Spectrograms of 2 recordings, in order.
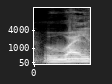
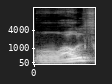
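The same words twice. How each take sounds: First: वायल with an "ai" glide; the other accepted way, वायल as "waa-yal"; वायल with a y glide before l; vowel as "vail". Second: वाउल्स with an "au" glide; one accepted way, वाउल्स as "waauls"; वाउल्स with no e before the l; vowels as "vauls". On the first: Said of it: "कुछ लोग वायल कहते हैं". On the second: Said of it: "कुछ लोग वाउल्स कहते हैं". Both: Shown as a demonstration.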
